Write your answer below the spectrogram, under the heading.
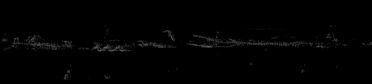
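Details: Riverbank birds of the Río Bueno, Los Ríos Region, singing one summer morning in 2020. A steady stream of high twittering and sweet whistled phrases, including one long drawn-out note, fills the passage without pause.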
